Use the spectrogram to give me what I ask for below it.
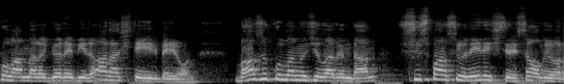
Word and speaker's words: Bayon: Bazı arkadaşlarımız Bayon'a neden Beyon diyorsun diye serzenişlerde bulunmuşlar. Arkadaşlar marka aracın okunuşunun Beyon olduğunu ve ısrarla Beyon dememizi vurguluyor.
